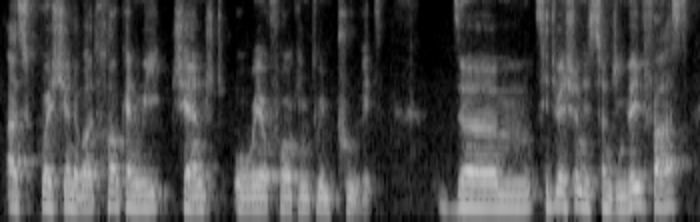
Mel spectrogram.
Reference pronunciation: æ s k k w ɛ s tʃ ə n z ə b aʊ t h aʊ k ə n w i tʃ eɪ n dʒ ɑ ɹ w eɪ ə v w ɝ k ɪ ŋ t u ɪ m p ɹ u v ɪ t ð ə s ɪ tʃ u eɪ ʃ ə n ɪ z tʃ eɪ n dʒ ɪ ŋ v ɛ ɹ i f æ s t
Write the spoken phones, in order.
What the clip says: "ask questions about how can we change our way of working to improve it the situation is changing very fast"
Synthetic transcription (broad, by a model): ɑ s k k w ɛ s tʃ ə n ə b aʊ t h aʊ k ə n w i tʃ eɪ n dʒ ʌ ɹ w eɪ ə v w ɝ k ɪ ŋ t u ɪ m p ɹ u v ɪ t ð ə s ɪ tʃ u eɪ ʃ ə n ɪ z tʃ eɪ n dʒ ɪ ŋ v ɛ ɹ i f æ s t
